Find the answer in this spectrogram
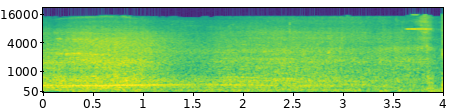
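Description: City bus driving slowly through a manoeuvre, its engine and drivetrain running with a steady whine that rises slightly in pitch and fades away after about two seconds, over a wash of running noise.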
